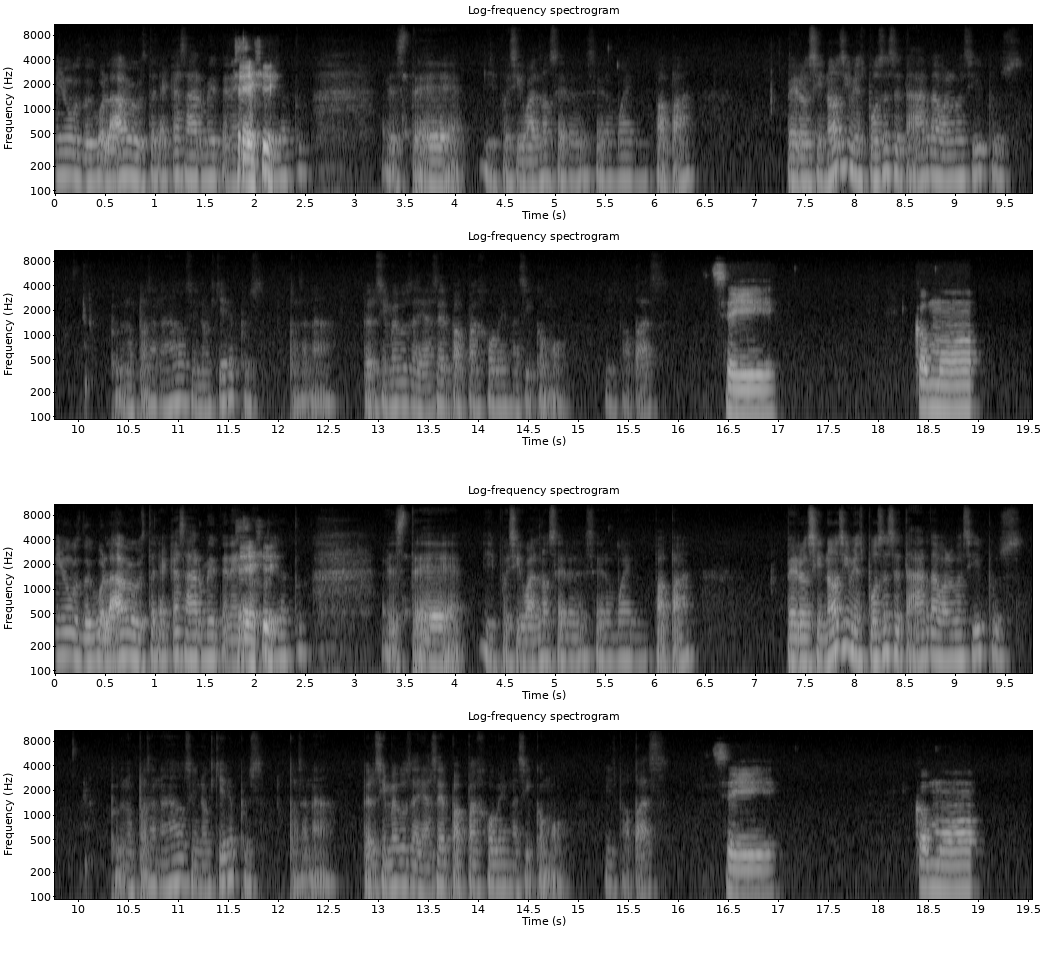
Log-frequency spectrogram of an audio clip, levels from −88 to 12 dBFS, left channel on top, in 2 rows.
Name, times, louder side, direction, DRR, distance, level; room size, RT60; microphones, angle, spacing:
voice 1, 0.0-2.3 2.6-6.4 7.3-9.6 10.4-11.8 12.1-12.5 12.9-14.9 15.3-15.8, right 2 dB, 65° right, 0.7 m, -36 dB
voice 2, 1.8-2.2 16.4-17.0 18.4-18.9, left 4 dB, 50° left, 0.3 m, -27 dB
2.8 x 2.1 x 2.5 m
head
